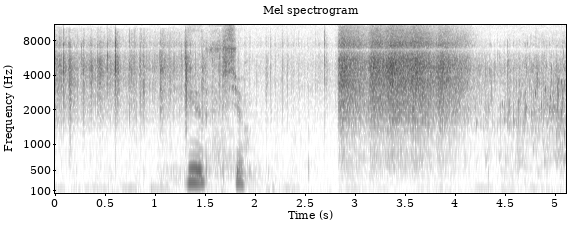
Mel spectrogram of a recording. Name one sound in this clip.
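Water pours and splashes.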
